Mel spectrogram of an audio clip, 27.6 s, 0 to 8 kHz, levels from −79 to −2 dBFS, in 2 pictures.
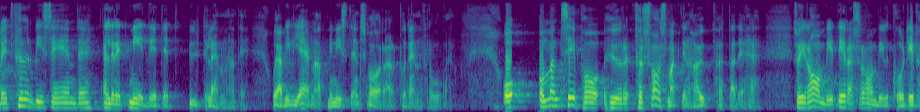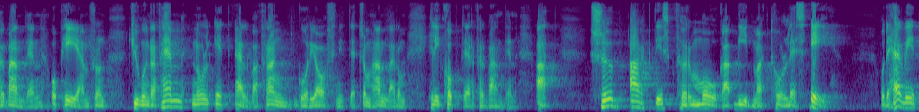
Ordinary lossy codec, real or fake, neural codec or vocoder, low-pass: none; real; none; 7.2 kHz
